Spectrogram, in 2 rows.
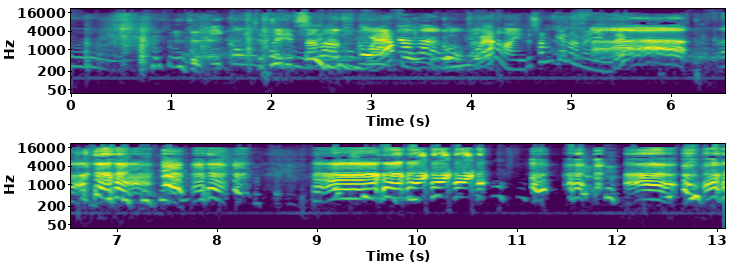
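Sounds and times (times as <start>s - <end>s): baby giggling: 6.0s - 8.4s, 9.0s - 13.0s.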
